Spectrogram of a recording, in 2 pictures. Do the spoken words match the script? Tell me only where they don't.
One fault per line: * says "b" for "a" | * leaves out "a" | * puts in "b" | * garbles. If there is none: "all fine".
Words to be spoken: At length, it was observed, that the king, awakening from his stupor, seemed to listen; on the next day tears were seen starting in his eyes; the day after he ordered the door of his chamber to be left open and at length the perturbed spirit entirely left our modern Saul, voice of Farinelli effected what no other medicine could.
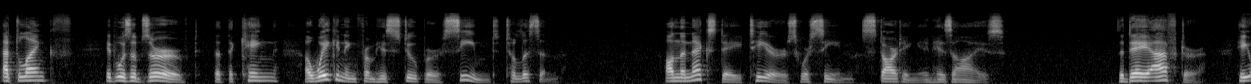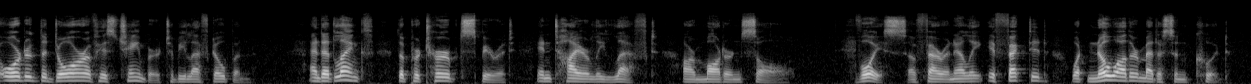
all fine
